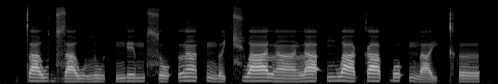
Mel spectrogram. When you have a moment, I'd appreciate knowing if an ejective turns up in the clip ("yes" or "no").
no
